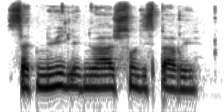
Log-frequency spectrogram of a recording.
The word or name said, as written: cette nuit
